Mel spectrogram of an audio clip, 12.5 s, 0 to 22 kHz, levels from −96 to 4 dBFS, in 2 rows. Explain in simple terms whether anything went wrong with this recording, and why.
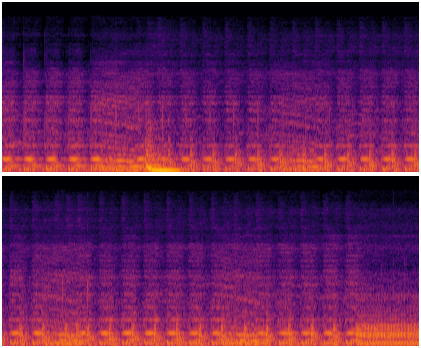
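Nothing went wrong with this audio, because no problems can be heard anywhere in it.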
